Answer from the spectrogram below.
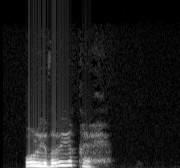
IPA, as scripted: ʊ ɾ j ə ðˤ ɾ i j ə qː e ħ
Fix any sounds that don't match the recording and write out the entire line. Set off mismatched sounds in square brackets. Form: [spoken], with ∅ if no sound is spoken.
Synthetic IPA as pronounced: ʊ ɾ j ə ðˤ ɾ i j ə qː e ħ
